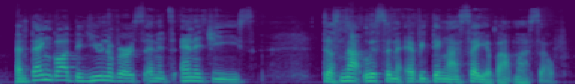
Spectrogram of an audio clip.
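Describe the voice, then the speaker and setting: A woman's very deep, low voice with a New York accent, at a fairly quick pace. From New York City. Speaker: person in addiction recovery. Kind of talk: testimony. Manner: loud.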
